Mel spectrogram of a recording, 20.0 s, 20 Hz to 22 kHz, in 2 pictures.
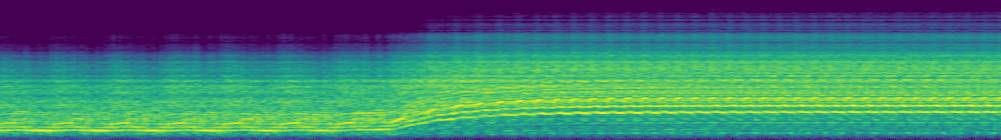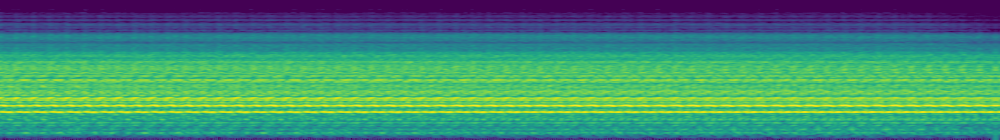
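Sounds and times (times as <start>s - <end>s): electric echo drone: 0.0s - 14.7s.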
